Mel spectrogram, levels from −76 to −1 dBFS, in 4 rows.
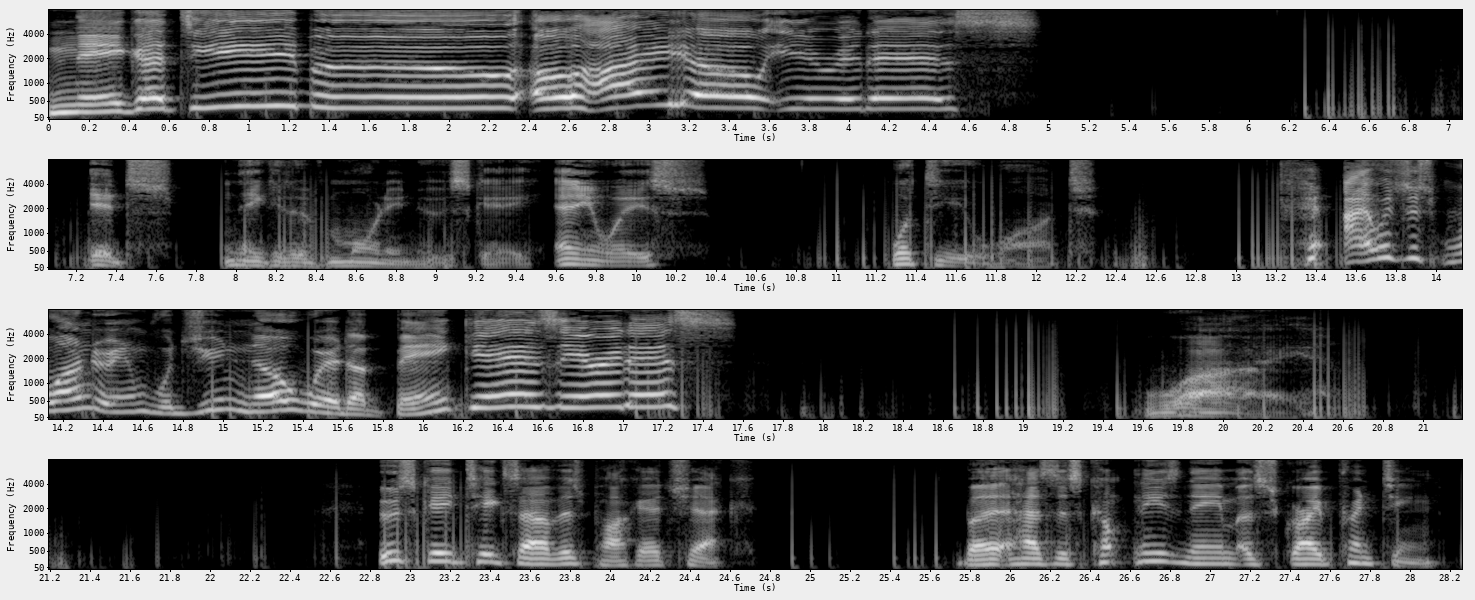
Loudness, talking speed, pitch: -19 LUFS, 90 wpm, 225 Hz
